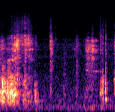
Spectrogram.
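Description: Near silence: room tone, with a faint brief rustle at the start and one faint click about a second in.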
